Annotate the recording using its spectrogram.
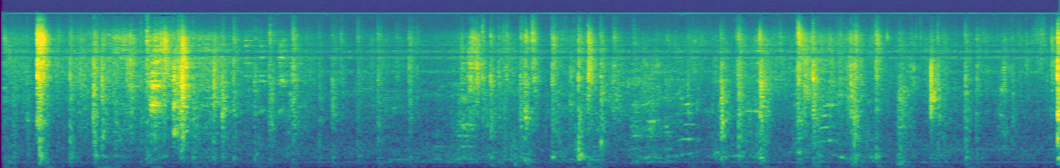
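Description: A young puppy's paws and claws tapping and scuffling on a hard floor in a run of sharp clicks as she jumps and turns after a treat held above her.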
